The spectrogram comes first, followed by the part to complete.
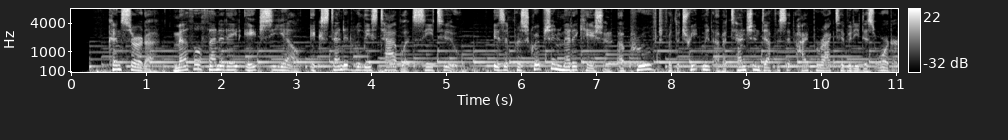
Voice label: Medical Narration

